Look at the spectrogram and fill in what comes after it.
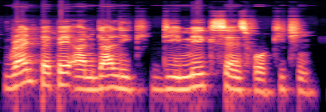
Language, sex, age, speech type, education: Nigerian Pidgin, male, 15-29, spontaneous, tertiary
